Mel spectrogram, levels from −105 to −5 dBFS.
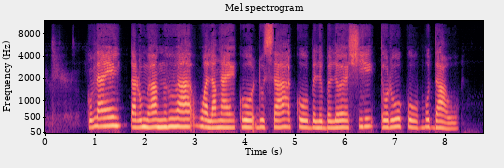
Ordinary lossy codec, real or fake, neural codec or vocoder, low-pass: MP3, 48 kbps; fake; codec, 16 kHz in and 24 kHz out, 0.6 kbps, FocalCodec, streaming, 2048 codes; 10.8 kHz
